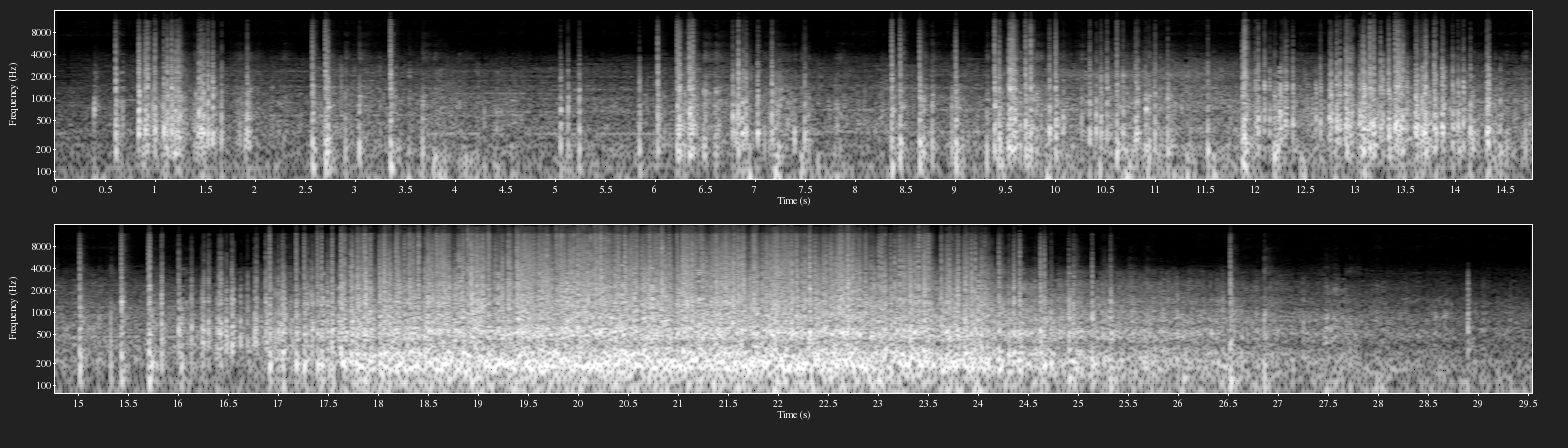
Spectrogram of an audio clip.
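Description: Aerial fireworks going off in quick succession: many loud, sharp bangs, building about halfway through into a continuous dense barrage that slowly fades near the end.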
